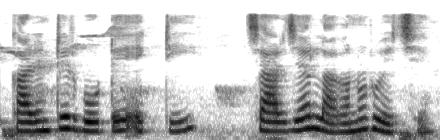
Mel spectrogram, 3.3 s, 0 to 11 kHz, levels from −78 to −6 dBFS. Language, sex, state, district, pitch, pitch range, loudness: Bengali, female, West Bengal, Alipurduar, 225 Hz, 215-250 Hz, -15 LUFS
